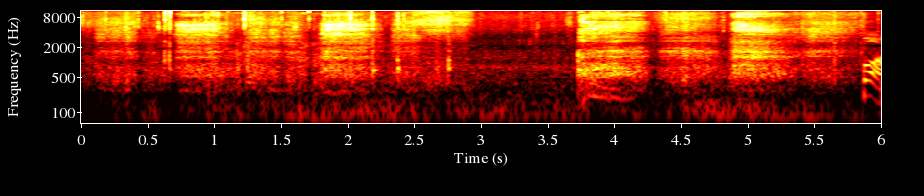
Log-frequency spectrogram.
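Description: A cyclist breathing hard in irregular gasps during a flat-out effort on a gravel bike, over a low rumble of wind and tyre noise on a gravel track.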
